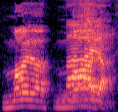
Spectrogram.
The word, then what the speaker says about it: Mire: It is very hard because you want to pronounce the R's in there, even though you're really not pronouncing it.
